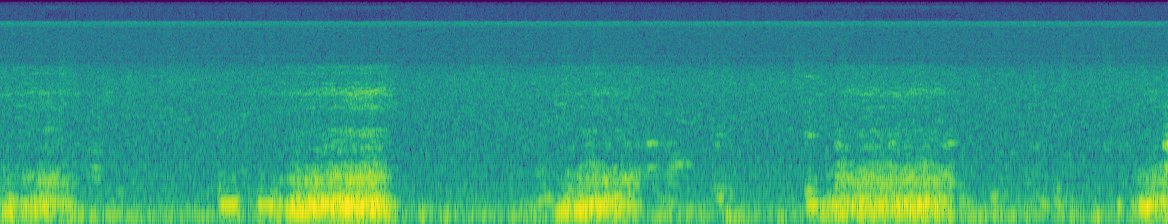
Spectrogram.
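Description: Deep, growling, rattling snores repeating about every three seconds, with quieter gaps between. Loud snoring.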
